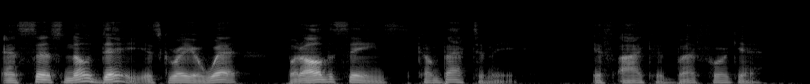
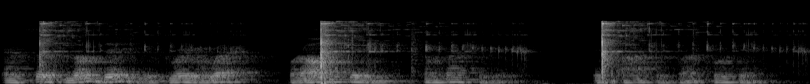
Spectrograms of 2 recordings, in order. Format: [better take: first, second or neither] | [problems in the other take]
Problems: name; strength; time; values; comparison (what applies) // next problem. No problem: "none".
first | background sound (Shatter); 2 dB above the speech // room echo; dies away in 1.1 s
